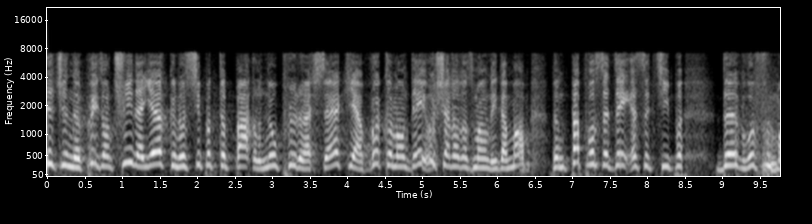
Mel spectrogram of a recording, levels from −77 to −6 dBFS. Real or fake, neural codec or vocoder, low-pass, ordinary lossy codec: fake; codec, 16 kHz in and 24 kHz out, 0.4 kbps, LongCat-Audio-Codec, two codebook decoder; 7.2 kHz; Opus, 64 kbps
